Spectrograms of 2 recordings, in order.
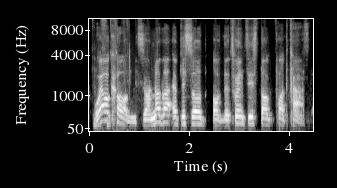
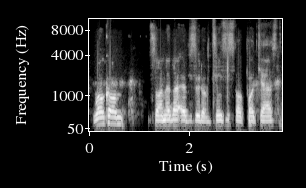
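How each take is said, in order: First: It is said in a put-on Igbo accent. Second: It is said in the speaker's normal accent.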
